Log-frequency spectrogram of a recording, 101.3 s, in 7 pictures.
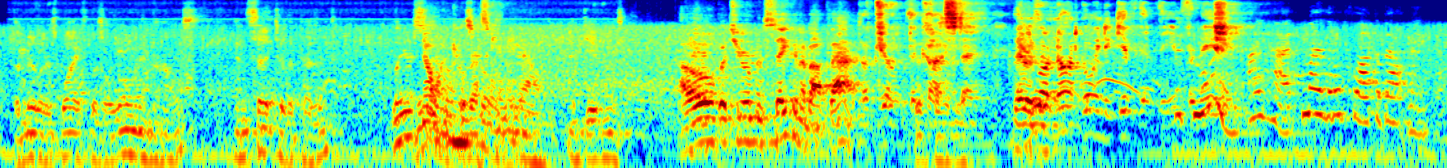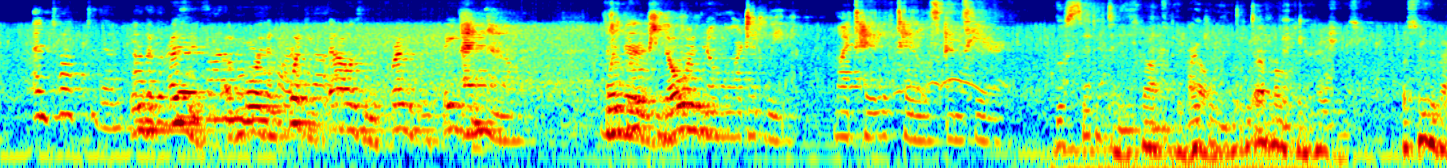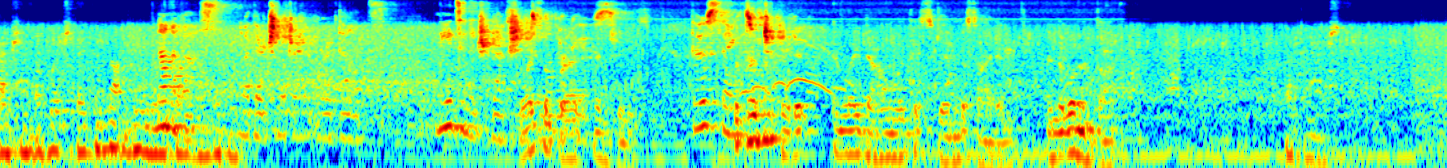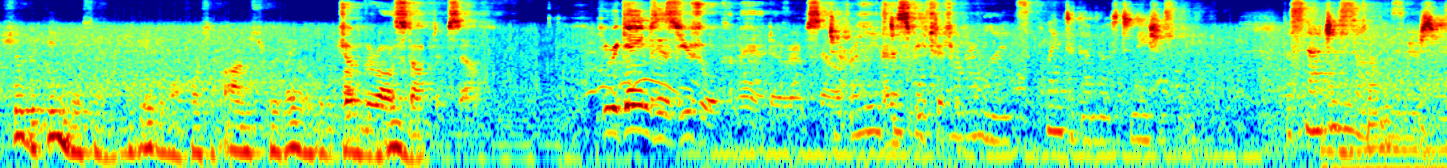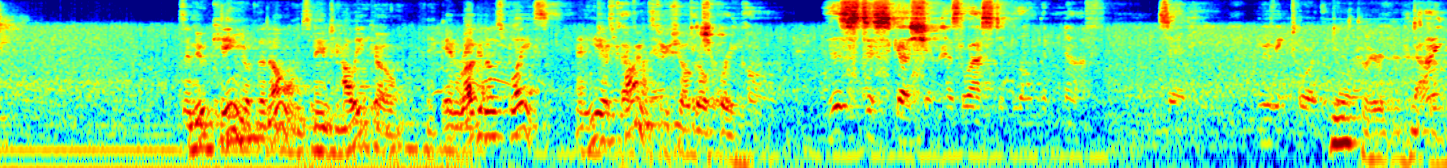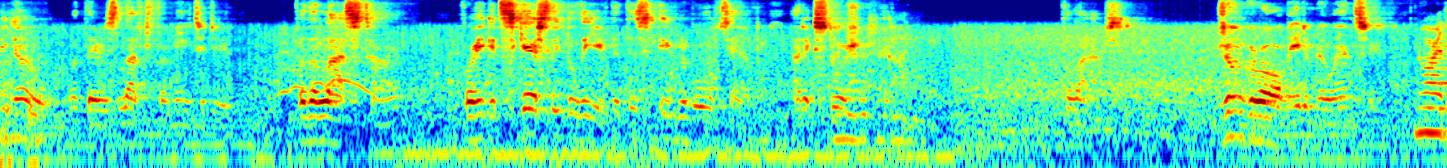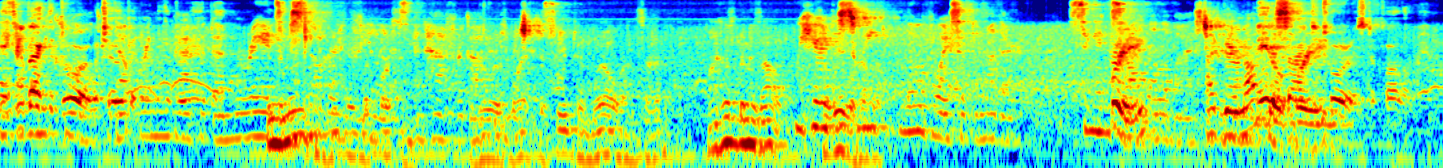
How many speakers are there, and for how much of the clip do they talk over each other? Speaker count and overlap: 8, about 34%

